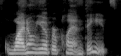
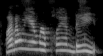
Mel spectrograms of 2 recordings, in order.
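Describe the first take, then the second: First: It is said in her normal voice. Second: It is said in a put-on nagging voice.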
